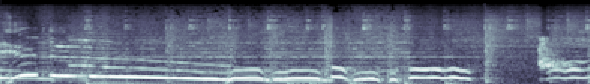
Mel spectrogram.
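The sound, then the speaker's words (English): A female dog howls loudly, one long drawn-out howl sliding downward, then wavering, yodeling cries for about four seconds before trailing off. “What's going on with that dog?”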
